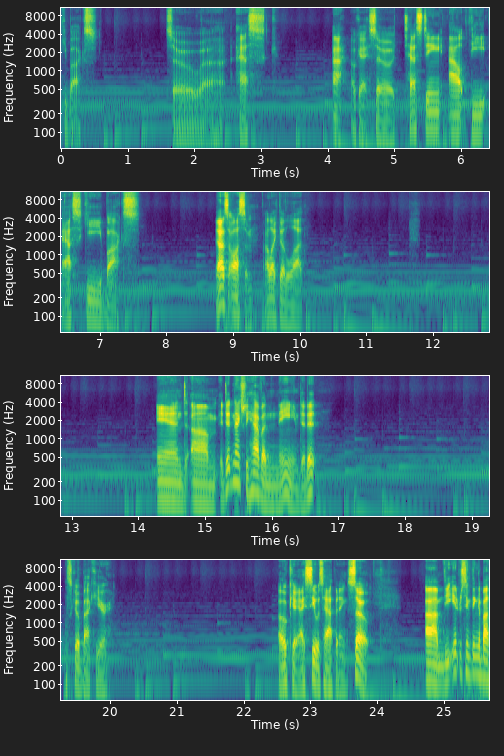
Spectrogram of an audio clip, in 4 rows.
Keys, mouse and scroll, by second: 0.5 Return, 1.3-3.2 typing, 2.0 Return, 4.8-9.0 typing, 15.7 j, 15.8 Escape, 16.1 o, 16.2 Return, 18.1 Return, 18.7 Escape, 19.4 Return, 23.9 Escape, 24.0-25.2 typing.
